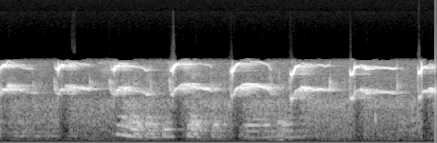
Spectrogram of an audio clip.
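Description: Yorkshire Terrier puppies give high, thin whines repeated roughly twice a second.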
